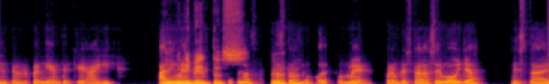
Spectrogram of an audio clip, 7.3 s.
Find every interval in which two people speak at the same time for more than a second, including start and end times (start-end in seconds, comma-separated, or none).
2.3-4.1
